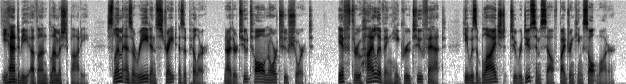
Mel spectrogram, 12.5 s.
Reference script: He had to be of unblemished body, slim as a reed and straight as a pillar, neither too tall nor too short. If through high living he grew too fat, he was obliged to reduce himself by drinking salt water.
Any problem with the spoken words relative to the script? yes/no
no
